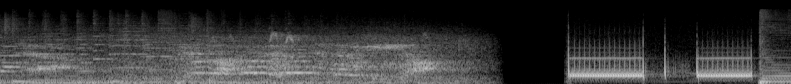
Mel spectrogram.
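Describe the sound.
Telephone dialing and ringing tones: two loud, steady electronic bursts come after a short silence. Before them are several seconds of voices over dense background sound.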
